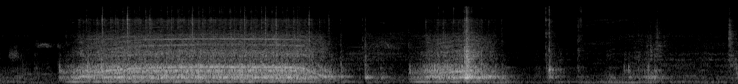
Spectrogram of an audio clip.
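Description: Electric sewing machine stitching fabric: one steady run of about three seconds, then a second short burst of about a second, followed by faint clicks of handling.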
